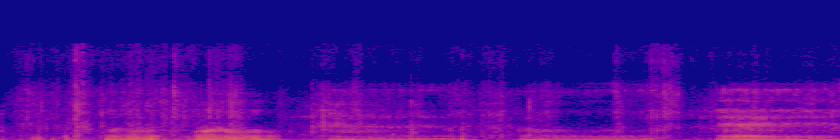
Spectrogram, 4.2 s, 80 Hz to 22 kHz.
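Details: Young Rough Collie pup, 33 days old, filmed 28 July 2012, voices drawn-out, slightly falling whiny growls, each under a second long, separated by brief pauses in a quiet room.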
